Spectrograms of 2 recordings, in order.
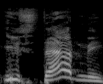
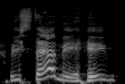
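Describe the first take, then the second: First: Lightly voiced son accusing his father; a mild accusing cry; hurt Isaac. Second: Slow, stretched mock accusation with a laugh; hurt Isaac, drawn out. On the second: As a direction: drag it out in mock outrage. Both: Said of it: "what if we were Isaac".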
